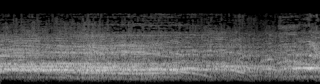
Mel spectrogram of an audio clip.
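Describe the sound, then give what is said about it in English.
A church audience shouts and cheers together in a dense, continuous roar of many voices, loud and sustained without a break for several seconds. “But you can hear from the shouts that you are not alone.”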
